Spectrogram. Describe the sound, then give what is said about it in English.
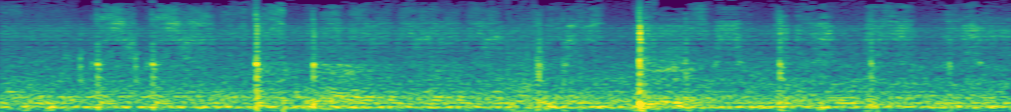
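Faint, continuous scratchy strokes of writing on a board, with a few sharper taps standing out against a steady rustling background. No one talks. “I'm going to write it up here while we're waiting for that.”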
